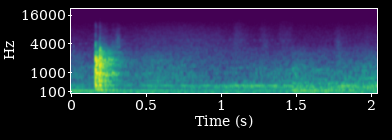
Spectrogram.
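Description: A small 3D-printed plastic pump part set down on a wooden workbench with one brief tap, over a steady low hum.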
